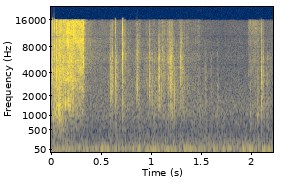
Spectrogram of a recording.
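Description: Large sheets of a flip-chart paper pad being flipped back over the top of the easel: a loud paper rustle right at the start, then scattered crinkles for about a second.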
